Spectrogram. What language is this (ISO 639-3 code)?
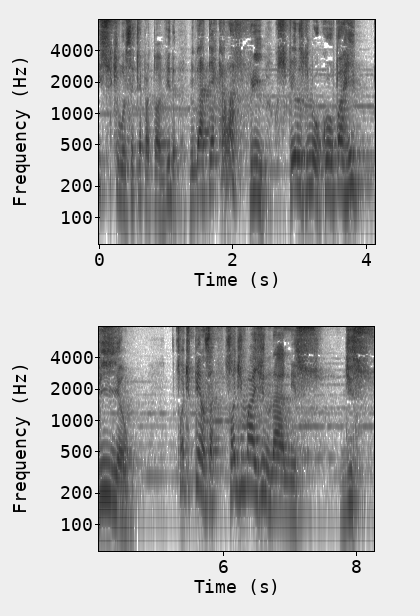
por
